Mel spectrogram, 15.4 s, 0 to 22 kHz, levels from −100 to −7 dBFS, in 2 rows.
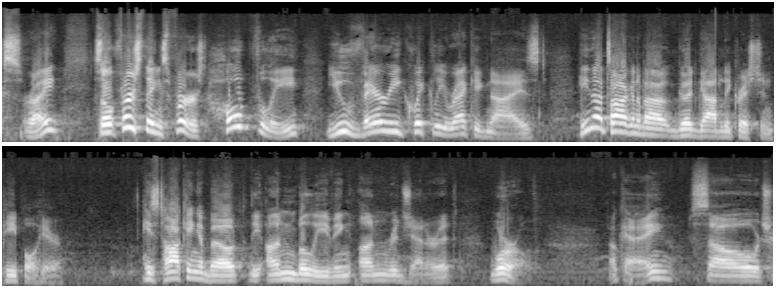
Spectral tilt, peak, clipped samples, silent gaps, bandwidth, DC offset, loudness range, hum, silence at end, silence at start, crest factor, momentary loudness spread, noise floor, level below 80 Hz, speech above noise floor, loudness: -3.5 dB/octave; 0 dBFS; under 0.1%; none; 18 kHz; under 0.1%; 8 LU; none; 0 s; 0 s; 16 dB; 15 LU; -51 dBFS; -58 dBFS; 34 dB; -16 LUFS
